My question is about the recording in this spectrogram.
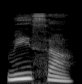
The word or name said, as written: ವಿಸ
